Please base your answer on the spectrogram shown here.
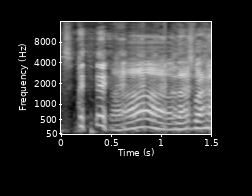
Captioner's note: laughing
